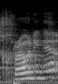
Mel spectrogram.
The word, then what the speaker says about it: Groningen: So the next province and the next prompt is Groningen. I'm looking forward to hearing people who aren't Dutch pronounce this.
